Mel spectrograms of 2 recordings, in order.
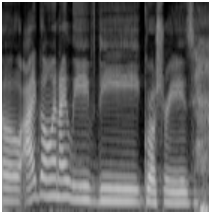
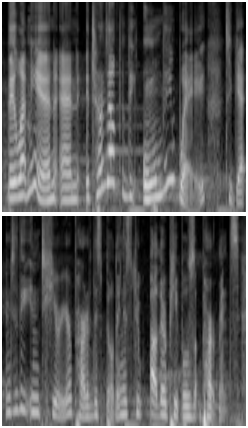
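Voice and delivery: ordinary delivery

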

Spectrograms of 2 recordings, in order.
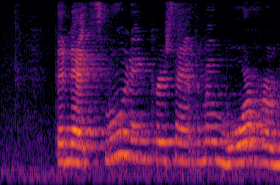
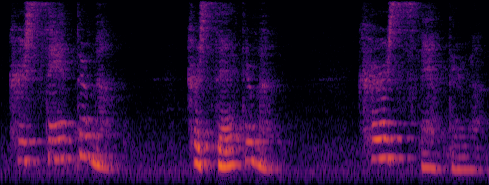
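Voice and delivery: soft, hushed, fading lower each time; softer and softer, savoring her name; hushed to herself; 2 semitones lower, 8 dB quieter than usual. A narrator's reading. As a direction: murmur the name softly into the mirror. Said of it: "when she whispered it to herself".

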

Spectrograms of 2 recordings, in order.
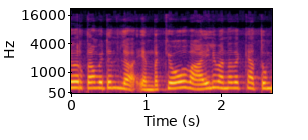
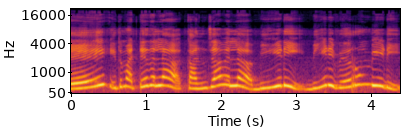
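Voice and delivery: insistent denial; 5 semitones higher, much slower than usual. Acted. Old Ayyappettan to the girl, flustered insistent denial. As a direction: hammer home that it's only a beedi. Old man denies the beedi is ganja.

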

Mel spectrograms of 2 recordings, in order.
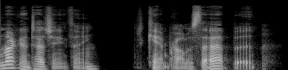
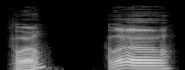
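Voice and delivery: louder call into the dark; 4 semitones higher, 6 dB louder than usual. Acted. Thinks he heard someone, calls out louder. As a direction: call out to whoever is there.

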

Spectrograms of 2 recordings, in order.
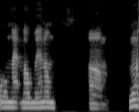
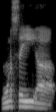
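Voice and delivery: ordinary talk, nothing marked

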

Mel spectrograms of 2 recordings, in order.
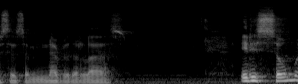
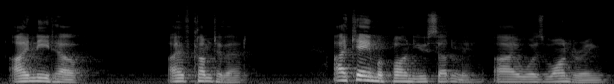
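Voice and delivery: raised, emphatic voice telling his plight; higher, louder, urgent confession; intense Invisible Man; 7 semitones higher, 7 dB louder than usual. A narrator's reading. Invisible stranger explains his need to Marvel, intense and urgent.

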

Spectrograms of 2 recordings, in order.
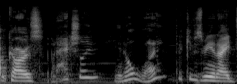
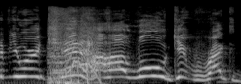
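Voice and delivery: loud, high jeer in imitation; gloating kid-cop mockery; mocking taunt; 8 semitones higher, 6 dB louder, slower than usual. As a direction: crow over the victim, pitched way up.

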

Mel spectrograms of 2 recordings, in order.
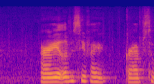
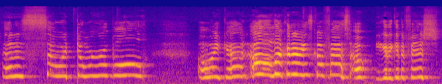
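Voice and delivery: high gushing coo at a cute pet; 12 semitones higher, 10 dB louder than usual. Real, not acted. Cooing at a cute creature.

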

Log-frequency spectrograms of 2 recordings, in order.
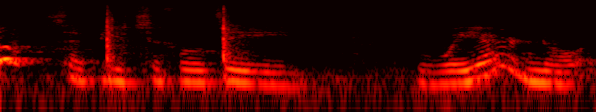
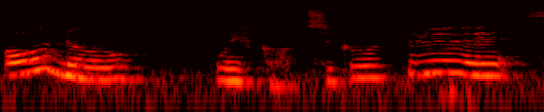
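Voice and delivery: usual speaking voice

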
